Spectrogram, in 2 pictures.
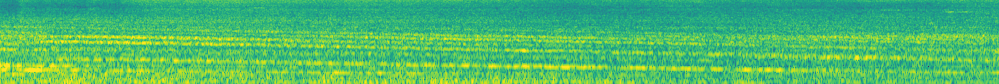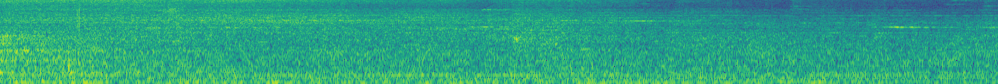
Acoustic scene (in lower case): subway station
